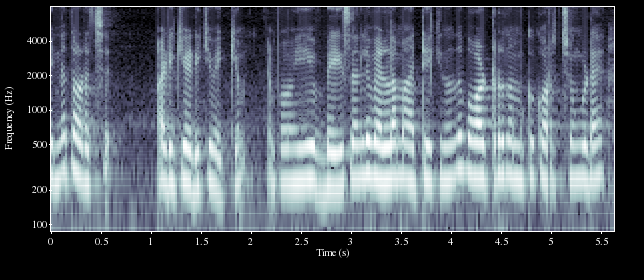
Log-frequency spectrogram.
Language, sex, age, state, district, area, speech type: Malayalam, female, 18-30, Kerala, Thiruvananthapuram, rural, spontaneous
